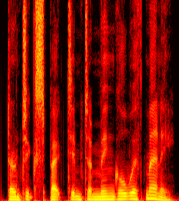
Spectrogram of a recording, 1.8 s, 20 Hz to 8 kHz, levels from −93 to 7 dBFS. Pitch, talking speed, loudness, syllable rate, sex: 105 Hz, 235 wpm, -21 LUFS, 6.1 syllables/s, male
